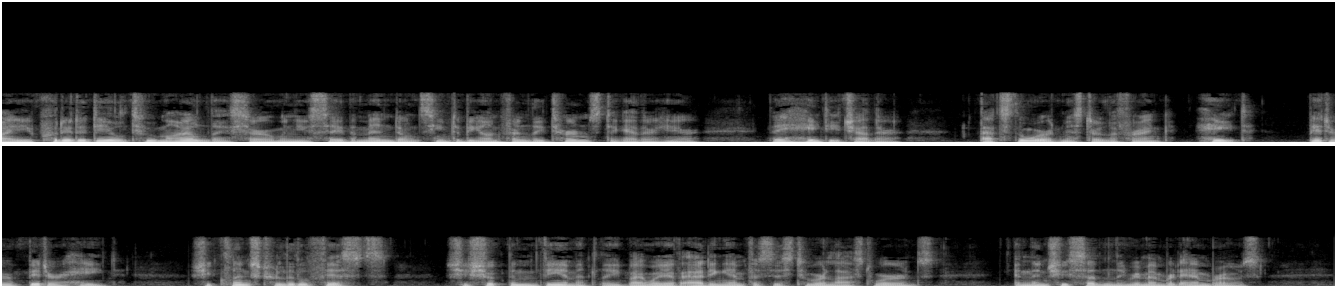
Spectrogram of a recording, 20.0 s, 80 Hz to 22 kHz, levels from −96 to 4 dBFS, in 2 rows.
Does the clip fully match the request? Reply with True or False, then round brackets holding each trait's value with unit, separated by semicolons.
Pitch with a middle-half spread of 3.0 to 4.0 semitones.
True (3.3 semitones)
